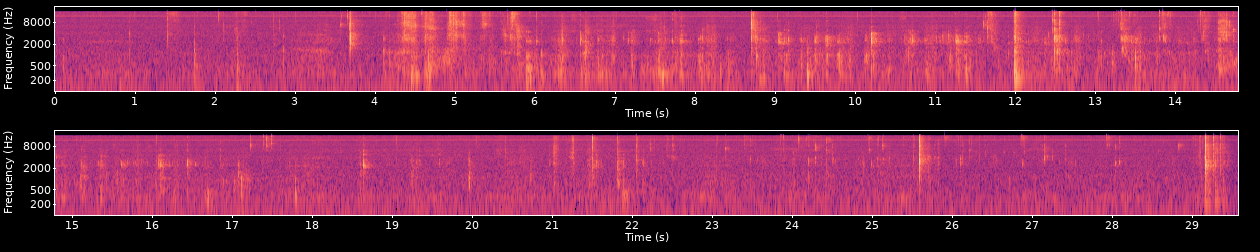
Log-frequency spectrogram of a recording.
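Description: Close-up mouth sounds of someone biting and chewing crispy fried chicken popcorn and fries with mayonnaise: dense crunching for about ten seconds starting a few seconds in, then softer chewing with the odd sharp crunch.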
